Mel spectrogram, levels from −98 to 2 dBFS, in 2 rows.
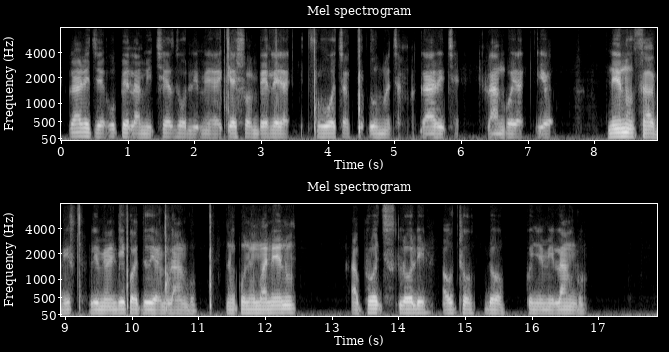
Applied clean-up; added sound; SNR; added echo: neural diffusion model UNIVERSE++.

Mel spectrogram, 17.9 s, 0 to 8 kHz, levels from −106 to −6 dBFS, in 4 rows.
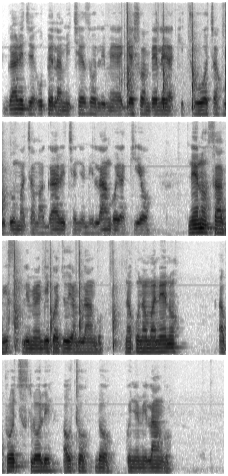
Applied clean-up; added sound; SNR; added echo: none; Domestic sounds, home sounds; 12 dB; none.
